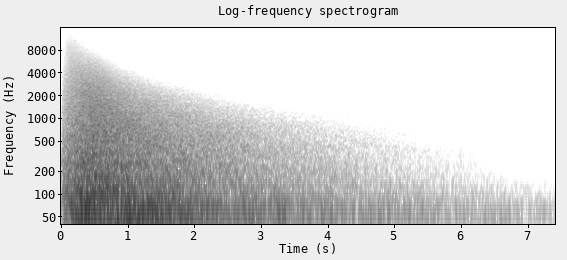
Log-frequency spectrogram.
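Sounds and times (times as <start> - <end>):
explosion heard at a long distance: 0.0 - 4.2.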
